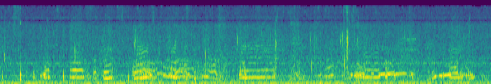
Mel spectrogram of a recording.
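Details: Newborn puppies, from birth to three weeks old, giving faint, high squeaky whines and wavering squeals in a steady chorus of several overlapping voices, with a constant low hum underneath.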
